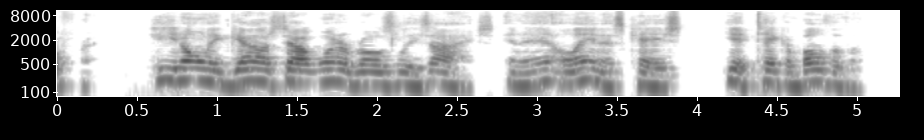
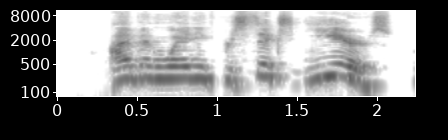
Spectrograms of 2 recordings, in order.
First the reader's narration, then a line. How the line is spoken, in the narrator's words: Rosalie snapped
